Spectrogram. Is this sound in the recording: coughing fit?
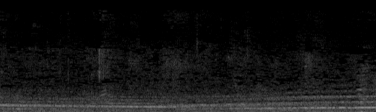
no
